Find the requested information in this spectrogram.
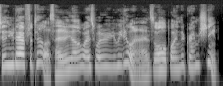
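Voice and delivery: high, wheedling mock Delenn; Delenn's pleading voice. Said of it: "Delenn's all like".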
